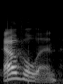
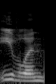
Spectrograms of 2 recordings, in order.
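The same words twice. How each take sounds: First: It uses the local pronunciation. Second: It uses the British-Scottish pronunciation. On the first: This is how people around here said it. The speaker calls it wrong. "everybody around here called it Evelyn" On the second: This is the speaker's actual name. The speaker calls it right. "my name was Evelyn"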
